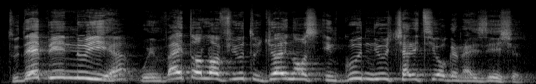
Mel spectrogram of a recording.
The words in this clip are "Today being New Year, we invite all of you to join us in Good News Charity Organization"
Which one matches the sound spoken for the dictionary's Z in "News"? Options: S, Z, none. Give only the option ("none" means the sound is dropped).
none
